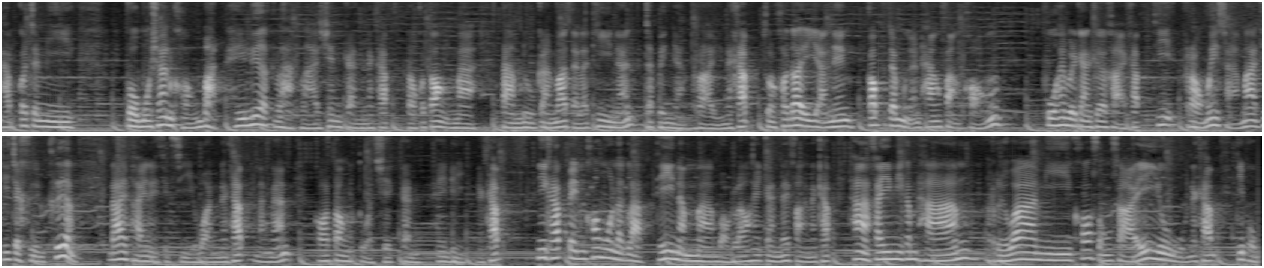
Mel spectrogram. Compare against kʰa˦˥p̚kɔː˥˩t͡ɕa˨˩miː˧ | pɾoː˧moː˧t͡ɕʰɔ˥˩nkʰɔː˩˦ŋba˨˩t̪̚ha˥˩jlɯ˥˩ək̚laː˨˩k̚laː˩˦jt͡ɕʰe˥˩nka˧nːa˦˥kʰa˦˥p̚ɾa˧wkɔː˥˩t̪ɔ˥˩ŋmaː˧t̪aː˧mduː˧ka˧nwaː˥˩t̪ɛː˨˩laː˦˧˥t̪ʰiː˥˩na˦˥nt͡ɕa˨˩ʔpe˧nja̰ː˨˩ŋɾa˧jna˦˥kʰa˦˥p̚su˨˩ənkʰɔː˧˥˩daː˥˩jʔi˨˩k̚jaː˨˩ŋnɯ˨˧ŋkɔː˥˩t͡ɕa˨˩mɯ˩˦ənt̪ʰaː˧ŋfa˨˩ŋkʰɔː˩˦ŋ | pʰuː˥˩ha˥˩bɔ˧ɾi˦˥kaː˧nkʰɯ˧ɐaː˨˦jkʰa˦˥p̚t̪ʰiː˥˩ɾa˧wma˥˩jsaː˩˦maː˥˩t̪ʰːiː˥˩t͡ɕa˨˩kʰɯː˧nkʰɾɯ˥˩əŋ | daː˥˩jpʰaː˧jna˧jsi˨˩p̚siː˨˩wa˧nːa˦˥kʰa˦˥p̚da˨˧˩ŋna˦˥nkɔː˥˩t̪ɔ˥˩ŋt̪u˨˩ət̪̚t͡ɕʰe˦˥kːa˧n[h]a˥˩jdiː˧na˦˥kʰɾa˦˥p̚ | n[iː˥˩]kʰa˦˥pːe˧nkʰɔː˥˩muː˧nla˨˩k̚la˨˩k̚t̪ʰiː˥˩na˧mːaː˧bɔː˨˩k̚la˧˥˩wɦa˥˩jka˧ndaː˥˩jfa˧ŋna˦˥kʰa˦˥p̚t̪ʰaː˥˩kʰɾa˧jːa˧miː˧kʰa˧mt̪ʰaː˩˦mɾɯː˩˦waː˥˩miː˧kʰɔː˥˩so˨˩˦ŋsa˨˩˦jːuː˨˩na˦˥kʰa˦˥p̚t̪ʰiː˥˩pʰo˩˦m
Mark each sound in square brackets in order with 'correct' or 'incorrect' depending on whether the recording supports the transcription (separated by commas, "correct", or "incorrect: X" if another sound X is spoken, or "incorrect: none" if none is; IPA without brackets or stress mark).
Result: correct, correct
